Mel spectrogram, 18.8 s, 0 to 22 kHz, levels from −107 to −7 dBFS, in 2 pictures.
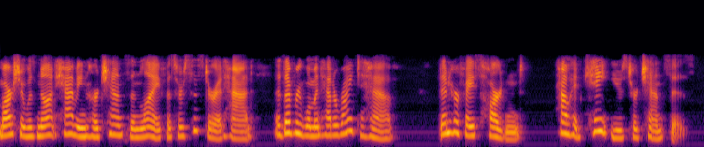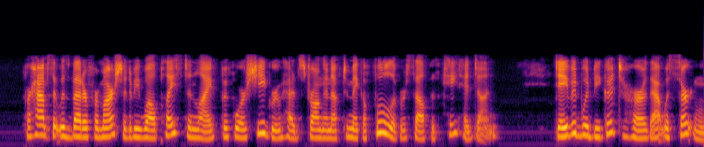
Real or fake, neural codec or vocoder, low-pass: fake; autoencoder, 48 kHz, 128 numbers a frame, DAC-VAE, trained on Japanese speech; 5.4 kHz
